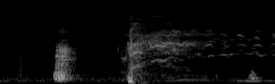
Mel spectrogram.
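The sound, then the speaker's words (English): A woman farts: a short blurt followed by a longer, buzzy fart that wavers and trails off over a couple of seconds, fairly loud, with no talking. “She farted before he even poked her butt.”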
